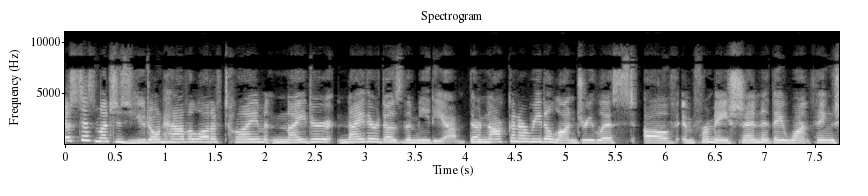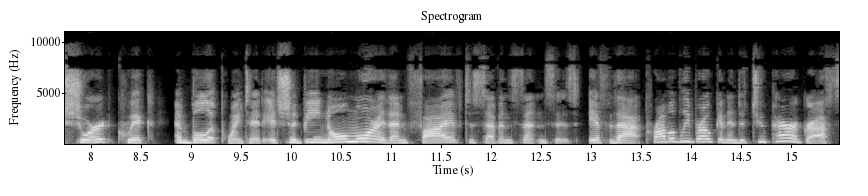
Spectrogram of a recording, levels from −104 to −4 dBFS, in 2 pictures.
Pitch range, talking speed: 205-255 Hz, 200 wpm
